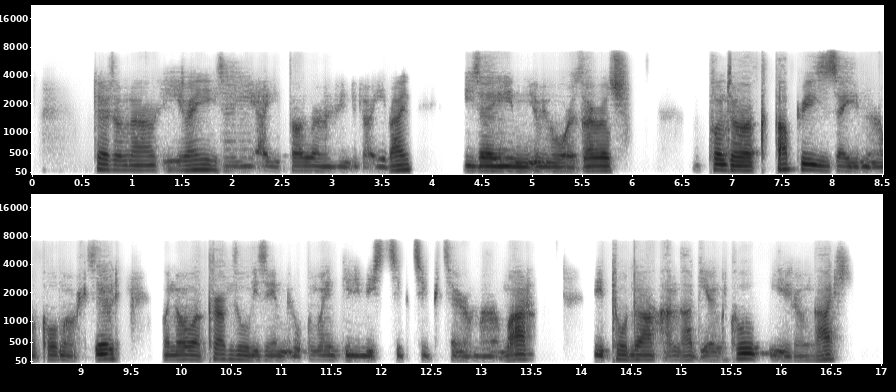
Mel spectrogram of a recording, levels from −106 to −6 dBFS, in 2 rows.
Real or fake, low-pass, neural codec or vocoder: fake; 7.2 kHz; codec, 16 kHz, 0.5 kbps, X-Codec, HuBERT features, trained on general audio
